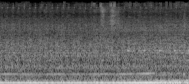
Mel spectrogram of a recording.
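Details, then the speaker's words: 3.8 L Hyundai Genesis Coupe (BK2) running after a catch can install, with a vacuum port cap pulled off: low uneven idle that wavers and sags as the open port sucks in air, a deliberate vacuum leak. "hear the idle how it's vlogging sucks it right in eh yeah that's how you know what's working"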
